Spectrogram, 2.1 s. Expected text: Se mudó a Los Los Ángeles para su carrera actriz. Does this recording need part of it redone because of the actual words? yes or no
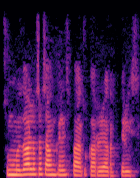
no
